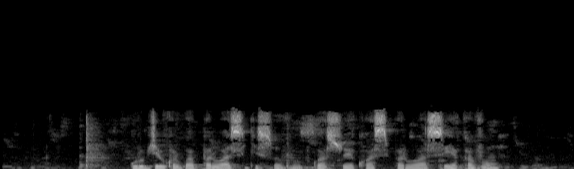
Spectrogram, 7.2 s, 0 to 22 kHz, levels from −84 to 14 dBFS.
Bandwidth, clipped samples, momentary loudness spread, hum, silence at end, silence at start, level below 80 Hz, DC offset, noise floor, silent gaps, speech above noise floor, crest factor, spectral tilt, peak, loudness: 8.2 kHz; under 0.1%; 19 LU; none; 0.35 s; 1 s; -64 dBFS; under 0.1%; -59 dBFS; none; 36 dB; 20 dB; -3 dB/octave; -4 dBFS; -22 LUFS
